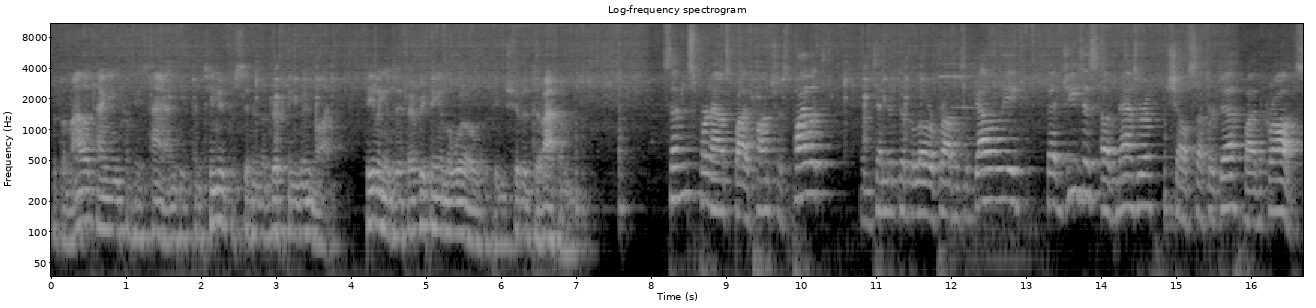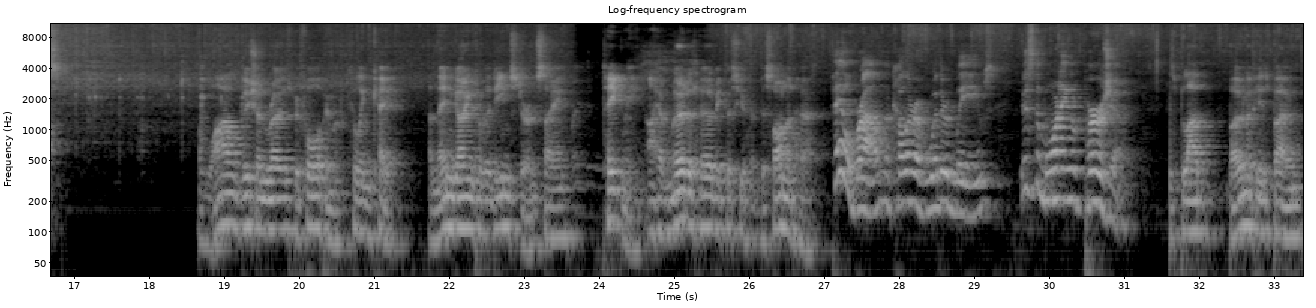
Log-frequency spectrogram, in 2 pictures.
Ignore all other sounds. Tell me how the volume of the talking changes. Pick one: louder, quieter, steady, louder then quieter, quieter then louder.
steady.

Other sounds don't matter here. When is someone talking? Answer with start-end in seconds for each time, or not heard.
0.0-7.1, 8.2-16.8, 18.6-33.3.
